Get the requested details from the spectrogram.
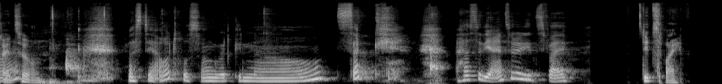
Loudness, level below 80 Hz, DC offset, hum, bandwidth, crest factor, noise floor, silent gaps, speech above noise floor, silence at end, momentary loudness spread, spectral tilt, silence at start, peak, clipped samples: -21 LUFS; -48 dBFS; under 0.1%; none; 19 kHz; 20 dB; -62 dBFS; none; 42 dB; 0.4 s; 5 LU; -4.5 dB/octave; 0 s; -2 dBFS; under 0.1%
